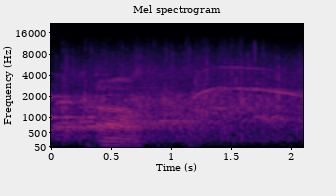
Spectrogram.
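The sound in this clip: Audience applause at a talk: dense, sustained clapping holds steady and loud throughout, with a brief voice rising out of the crowd early on.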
